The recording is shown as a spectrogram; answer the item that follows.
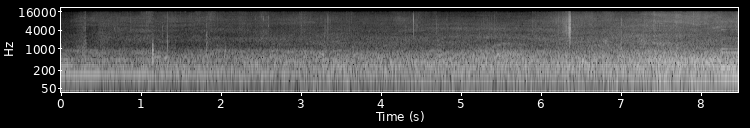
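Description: Wind noise on the microphone mixed with surf, a steady low rush. An acoustic guitar's last chord rings on and fades away over the first two seconds, and there is a sharp click about six seconds in.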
